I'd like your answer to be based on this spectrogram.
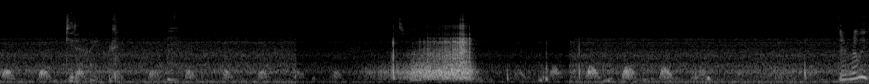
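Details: Home Doppler at 13 weeks of pregnancy, mother tracking two suspected twin heartbeats: rapid, soft whooshing pulses of a normal fetal heartbeat.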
